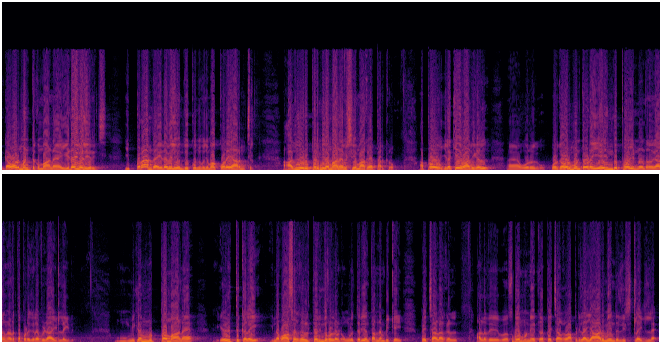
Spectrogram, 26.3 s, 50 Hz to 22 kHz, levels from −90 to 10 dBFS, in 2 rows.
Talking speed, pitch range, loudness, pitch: 110 wpm, 120-165 Hz, -26 LUFS, 135 Hz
